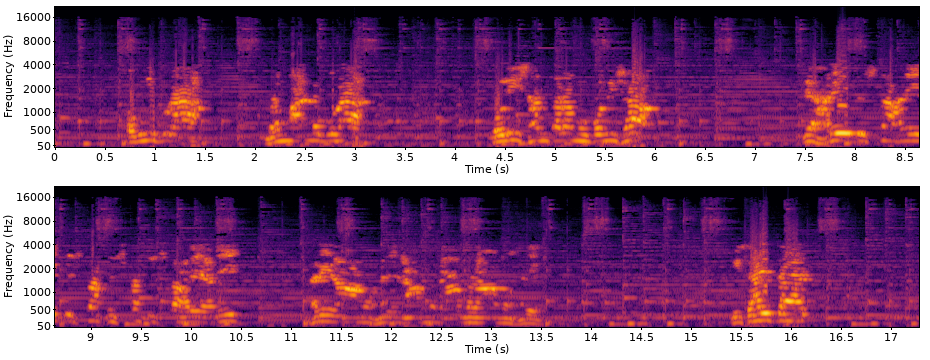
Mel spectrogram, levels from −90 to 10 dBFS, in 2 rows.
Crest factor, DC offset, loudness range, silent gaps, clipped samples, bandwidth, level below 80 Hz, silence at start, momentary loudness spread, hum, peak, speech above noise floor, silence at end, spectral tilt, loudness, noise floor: 16 dB; under 0.1%; 5 LU; none; 0.1%; 16 kHz; -52 dBFS; 0.05 s; 25 LU; none; 0 dBFS; 27 dB; 0 s; -5 dB/octave; -14 LUFS; -41 dBFS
